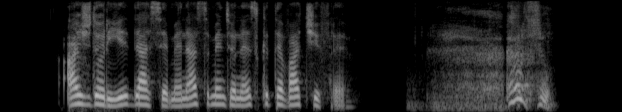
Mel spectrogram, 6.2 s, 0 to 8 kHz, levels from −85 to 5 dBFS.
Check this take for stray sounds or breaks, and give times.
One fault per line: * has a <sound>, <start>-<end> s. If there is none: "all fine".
* has a sneeze, 4.1-5.6 s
